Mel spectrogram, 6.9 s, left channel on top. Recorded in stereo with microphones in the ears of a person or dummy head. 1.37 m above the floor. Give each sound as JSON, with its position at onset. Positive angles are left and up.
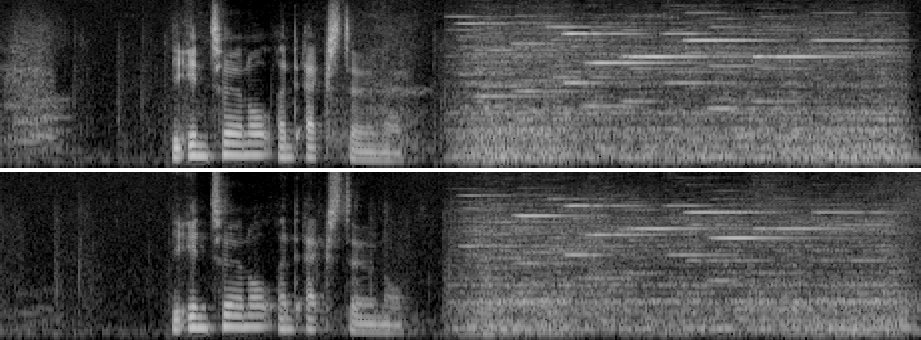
{"t": 1.3, "sound": "a man speaking", "side_deg": 30, "distance_m": 0.5}
{"t": 3.3, "sound": "a phone ringing", "side_deg": 80, "distance_m": 3.0}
